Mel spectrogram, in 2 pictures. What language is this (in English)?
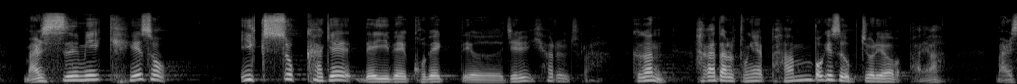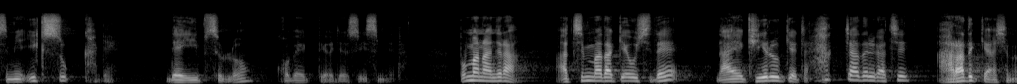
Korean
